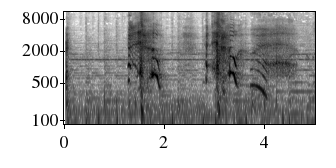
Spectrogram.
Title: Hololive Sneeze Compilation 37 Hololive EN #shorts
